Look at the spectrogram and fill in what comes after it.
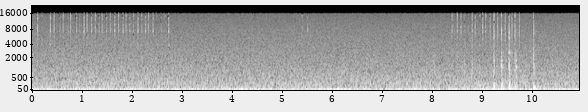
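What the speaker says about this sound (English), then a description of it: "Click. This is very rapid." Rapid clicking on a computer keyboard or mouse comes in quick bursts of faint, light ticks over a steady hiss of background noise, with a denser flurry of clicks near the end.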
